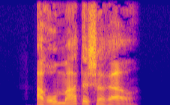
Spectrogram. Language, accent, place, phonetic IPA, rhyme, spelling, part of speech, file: German, Germany, Berlin, [aʁoˈmaːtɪʃəʁɐ], -aːtɪʃəʁɐ, aromatischerer, adjective, De-aromatischerer.ogg
- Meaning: inflection of aromatisch: 1. strong/mixed nominative masculine singular comparative degree 2. strong genitive/dative feminine singular comparative degree 3. strong genitive plural comparative degree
